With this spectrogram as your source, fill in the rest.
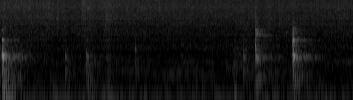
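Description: Potatoes frying with chorizo and onion are stirred in a pan, a soft steady sizzle with a few scraping spoon strokes and light knocks against the pan, fairly quiet and close.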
